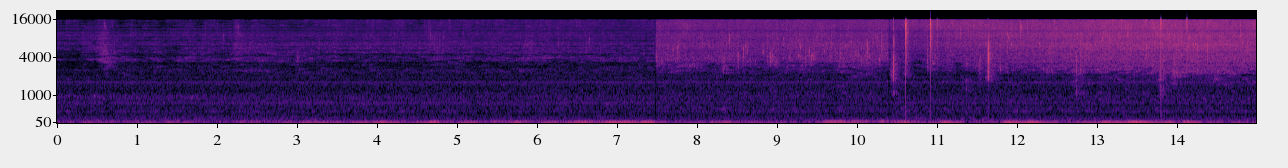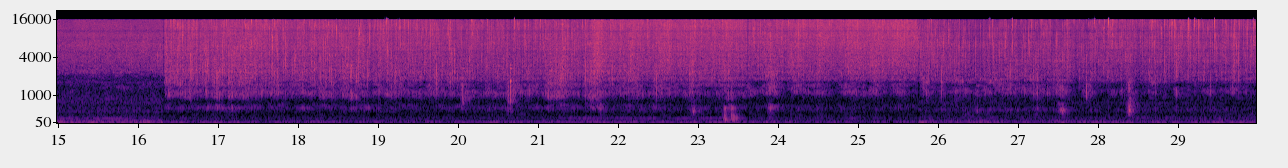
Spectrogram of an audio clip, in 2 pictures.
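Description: Cubes of salted fish frying in peanut oil in a wok: a sizzle that starts faint and grows, jumping louder about a quarter of the way in and again past halfway, with a few sharp taps and scrapes from a spatula stirring. By the end cooked rice is being stir-fried in the hot oil.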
